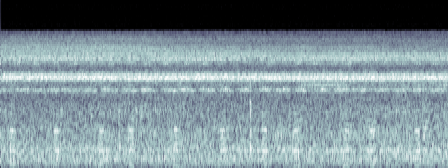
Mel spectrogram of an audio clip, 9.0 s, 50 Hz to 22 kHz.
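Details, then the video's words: Cicadas, August 2018: an even, high, tinnitus-like ringing holds throughout, with a faint repeated pulsing buzz and one brief click midway. "Cicadas Tinnitus Sound"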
